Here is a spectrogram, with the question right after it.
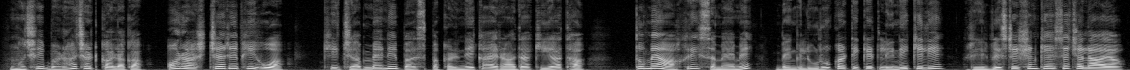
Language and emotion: Hindi, fearful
